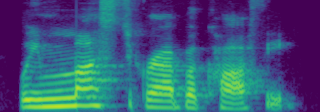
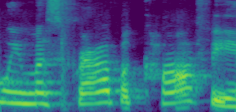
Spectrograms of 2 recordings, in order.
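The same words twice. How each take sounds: First: It is said in a serious, stern tone. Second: It is said in a relaxed, friendly tone. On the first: The invitation sounds aggressive and unwelcome. The speaker calls it wrong. "if you say it too seriously, can sound a little aggressive" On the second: The invitation sounds warm and friendly. The speaker calls it right. "as long as your intonation is relaxed"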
